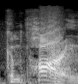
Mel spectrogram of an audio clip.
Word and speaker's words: Campari: I was going to ask you about one of my mom's favorite tomatoes, and it's called the if I'm saying it right, Campari? – Campari, that's right.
